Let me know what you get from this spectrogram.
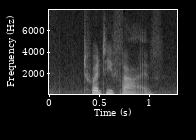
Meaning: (numeral) The cardinal number immediately following twenty-four and preceding twenty-six
- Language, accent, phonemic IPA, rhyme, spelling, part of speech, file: English, US, /ˌtwɛntiˈfaɪv/, -aɪv, twenty-five, numeral / noun, En-us-twenty-five.ogg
